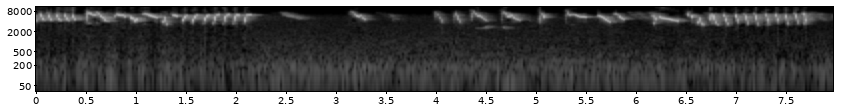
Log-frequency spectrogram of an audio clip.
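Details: White-eye singing forest-style, Central Java, Indonesia. High chattering twitters and a quick trill, scattered sharp chirps after a gap, then another rapid trill of repeated notes.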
